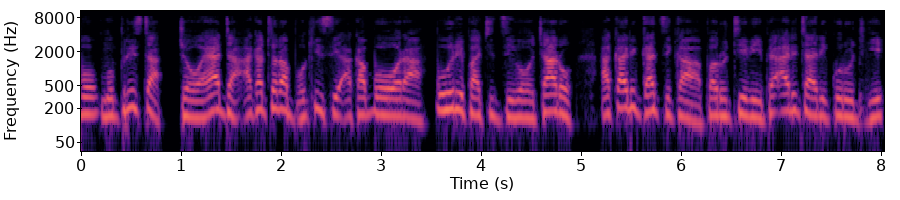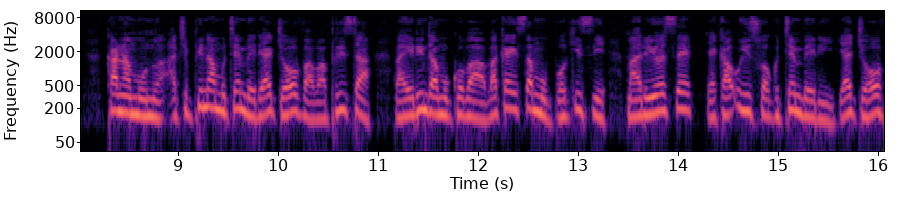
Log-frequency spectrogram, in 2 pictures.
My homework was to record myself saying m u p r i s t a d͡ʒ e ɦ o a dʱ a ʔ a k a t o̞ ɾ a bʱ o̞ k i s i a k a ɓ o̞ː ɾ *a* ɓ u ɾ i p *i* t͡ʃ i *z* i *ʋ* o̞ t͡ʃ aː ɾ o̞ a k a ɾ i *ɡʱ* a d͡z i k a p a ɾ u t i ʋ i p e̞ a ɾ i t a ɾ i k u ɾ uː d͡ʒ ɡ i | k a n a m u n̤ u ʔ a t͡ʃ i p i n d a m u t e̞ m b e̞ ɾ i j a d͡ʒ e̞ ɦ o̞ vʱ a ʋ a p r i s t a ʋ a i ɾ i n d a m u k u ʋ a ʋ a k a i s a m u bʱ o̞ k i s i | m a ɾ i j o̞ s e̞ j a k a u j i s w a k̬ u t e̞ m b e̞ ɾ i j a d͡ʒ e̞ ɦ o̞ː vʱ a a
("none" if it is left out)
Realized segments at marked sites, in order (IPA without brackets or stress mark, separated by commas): a, a, d͡z, ʋ, ɡʱ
